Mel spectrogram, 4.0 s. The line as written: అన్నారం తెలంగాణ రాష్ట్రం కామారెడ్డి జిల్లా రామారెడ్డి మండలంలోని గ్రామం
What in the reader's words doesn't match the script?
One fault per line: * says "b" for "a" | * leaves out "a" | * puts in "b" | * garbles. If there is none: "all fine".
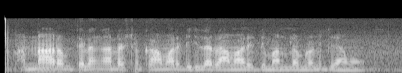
all fine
